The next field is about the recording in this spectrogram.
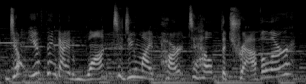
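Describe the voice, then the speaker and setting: A woman's voice: high-pitched, sing-song, brisk. A wry, haughty young shaman. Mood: explaining. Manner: wry, lecturing, slightly haughty. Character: ancient-minded young shaman woman, proud and sharp-tongued. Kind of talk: video game dialogue. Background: game soundtrack music.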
